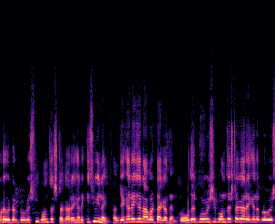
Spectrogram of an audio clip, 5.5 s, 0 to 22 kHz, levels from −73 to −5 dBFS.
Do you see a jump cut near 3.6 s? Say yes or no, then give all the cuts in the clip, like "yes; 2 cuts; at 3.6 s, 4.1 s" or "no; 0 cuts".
no; 1 cut; at 2.2 s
